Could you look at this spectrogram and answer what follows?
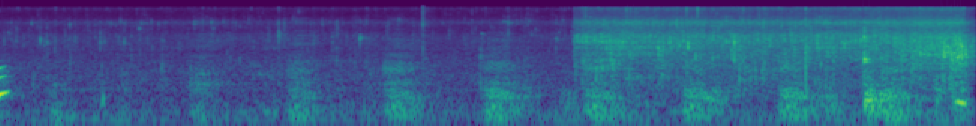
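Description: Katla fish pieces go into hot mustard oil, and a quiet crackle swells abruptly into a loud, continuous sizzle that holds steady at close range.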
